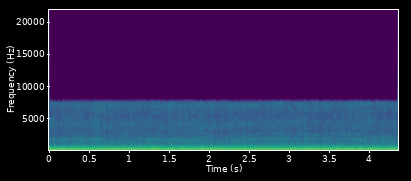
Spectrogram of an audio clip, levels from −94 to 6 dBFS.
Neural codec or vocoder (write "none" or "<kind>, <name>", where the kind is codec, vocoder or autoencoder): none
